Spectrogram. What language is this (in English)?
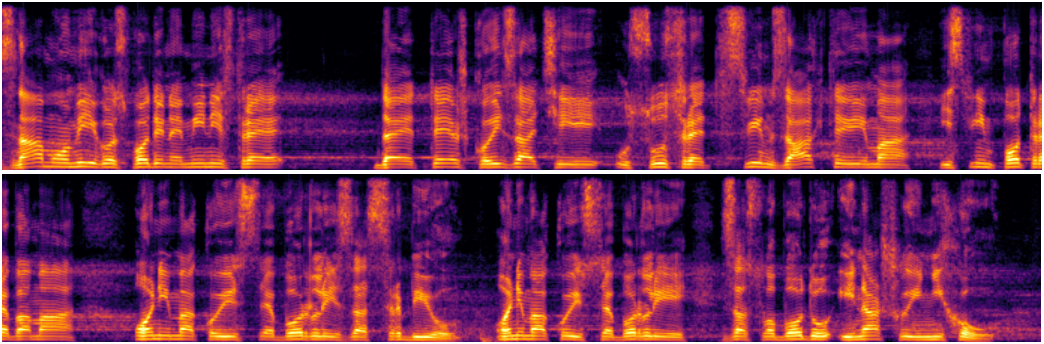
Serbian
